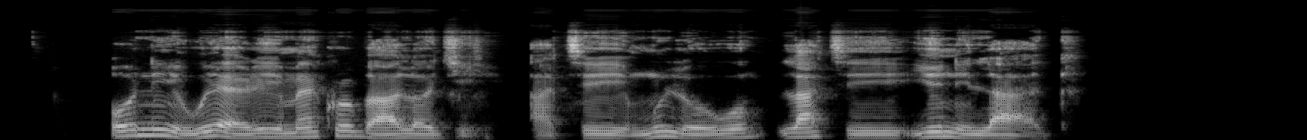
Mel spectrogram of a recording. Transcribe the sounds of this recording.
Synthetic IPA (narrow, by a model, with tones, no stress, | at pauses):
o˦nĩ˦i˦˨we˨˦ɛ˦˨ɾi˨˦˧mɛ̃˦ko˦ba˨˦lɔ˧d͡ʒi˨ | a̰˨ti˧i˨mũ˦lo˨˦wo˦la˦ti˧ju˦nĩ˧la˦˨ɡ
